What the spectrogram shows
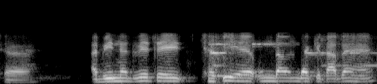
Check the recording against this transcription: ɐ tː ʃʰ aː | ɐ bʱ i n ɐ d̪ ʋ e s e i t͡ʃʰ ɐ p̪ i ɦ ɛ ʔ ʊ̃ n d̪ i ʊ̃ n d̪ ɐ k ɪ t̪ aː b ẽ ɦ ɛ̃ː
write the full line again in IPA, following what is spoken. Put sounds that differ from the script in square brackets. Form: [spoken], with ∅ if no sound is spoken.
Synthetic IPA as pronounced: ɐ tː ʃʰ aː | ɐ bʱ i n ɐ d̪ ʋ e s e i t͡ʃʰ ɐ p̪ i ɦ ɛ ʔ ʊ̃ n d̪ [a] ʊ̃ n d̪ [a] k ɪ t̪ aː b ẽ ɦ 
